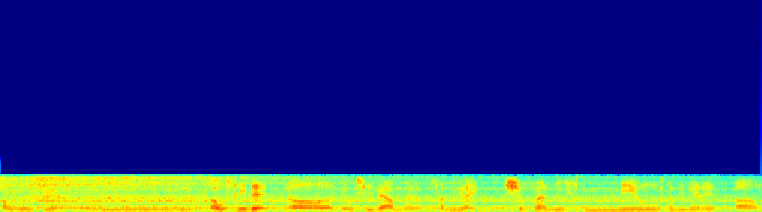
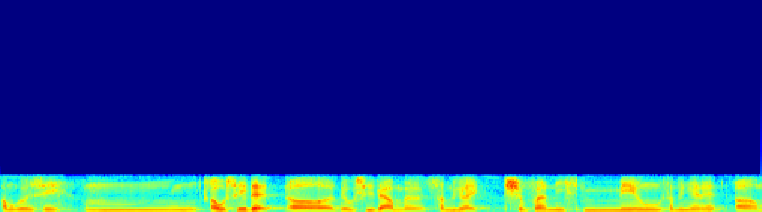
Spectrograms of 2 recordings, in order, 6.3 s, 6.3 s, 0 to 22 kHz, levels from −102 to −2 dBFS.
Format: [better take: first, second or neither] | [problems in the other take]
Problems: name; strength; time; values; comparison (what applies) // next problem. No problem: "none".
second | background sound (Hiss); 3 dB below the speech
